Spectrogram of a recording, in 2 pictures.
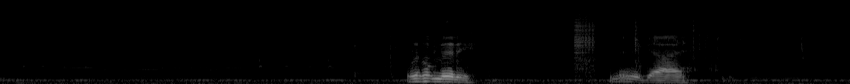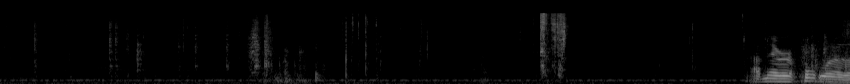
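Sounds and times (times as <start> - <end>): cards and plastic holders rustling: 6.3 - 14.5, 15.4 - 17.0.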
